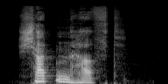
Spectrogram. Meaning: shadowy, fuzzy, vague
- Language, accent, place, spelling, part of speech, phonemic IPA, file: German, Germany, Berlin, schattenhaft, adjective, /ˈʃatn̩haft/, De-schattenhaft.ogg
